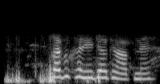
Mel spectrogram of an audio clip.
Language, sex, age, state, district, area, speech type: Urdu, female, 18-30, Bihar, Supaul, rural, conversation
